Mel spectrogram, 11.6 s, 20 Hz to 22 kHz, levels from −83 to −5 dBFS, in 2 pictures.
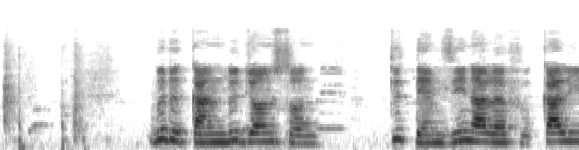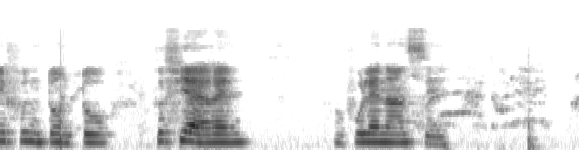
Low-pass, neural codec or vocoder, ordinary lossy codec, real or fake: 10.8 kHz; none; AAC, 48 kbps; real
